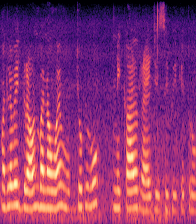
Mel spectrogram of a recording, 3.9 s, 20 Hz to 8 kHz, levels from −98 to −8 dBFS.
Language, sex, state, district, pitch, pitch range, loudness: Hindi, female, Maharashtra, Gondia, 235 Hz, 210-250 Hz, -17 LUFS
